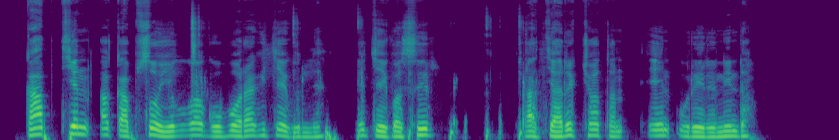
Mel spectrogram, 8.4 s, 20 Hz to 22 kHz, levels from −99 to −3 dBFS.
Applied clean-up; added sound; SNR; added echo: neural mask model Resemble Enhance denoiser.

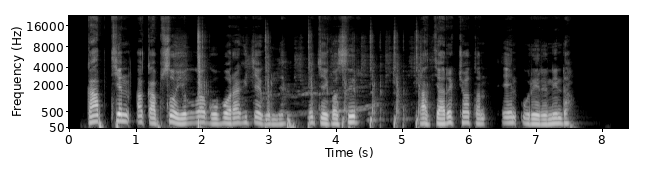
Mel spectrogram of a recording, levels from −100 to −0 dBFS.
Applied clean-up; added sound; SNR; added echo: classical method log-MMSE.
